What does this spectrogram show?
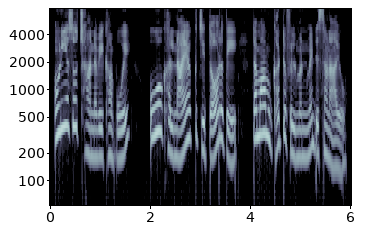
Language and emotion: Sindhi, neutral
